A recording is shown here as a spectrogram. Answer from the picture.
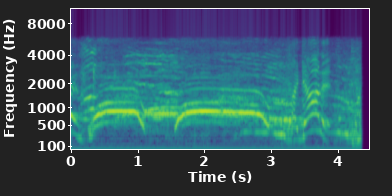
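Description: People whooping over a crowd: two long drawn-out 'woo' calls that rise and then fall away, followed by shorter calls near the end.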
